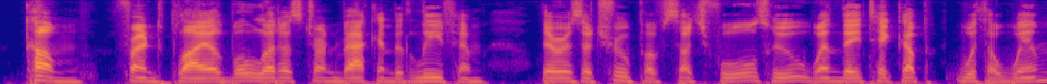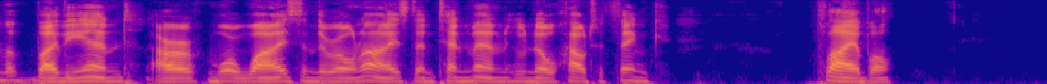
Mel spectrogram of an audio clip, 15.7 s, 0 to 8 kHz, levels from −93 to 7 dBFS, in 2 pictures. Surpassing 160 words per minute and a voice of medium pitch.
No: average, 170 wpm; low, 115 Hz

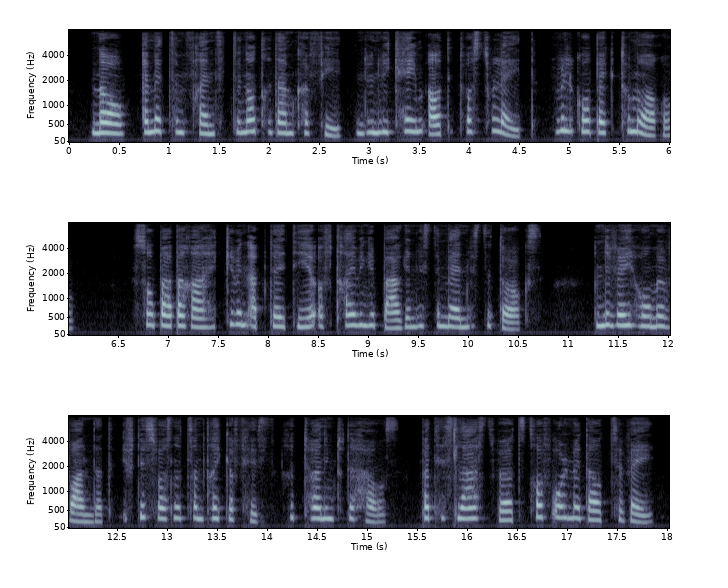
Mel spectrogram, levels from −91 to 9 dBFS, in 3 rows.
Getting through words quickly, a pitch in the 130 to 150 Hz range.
No: fast, 230 wpm; very high, 270 Hz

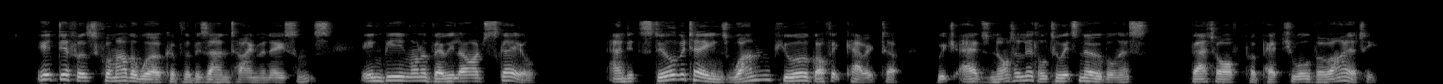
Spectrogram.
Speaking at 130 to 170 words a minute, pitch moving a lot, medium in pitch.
Yes: average, 150 wpm; wide, 6.2 semitones; medium, 145 Hz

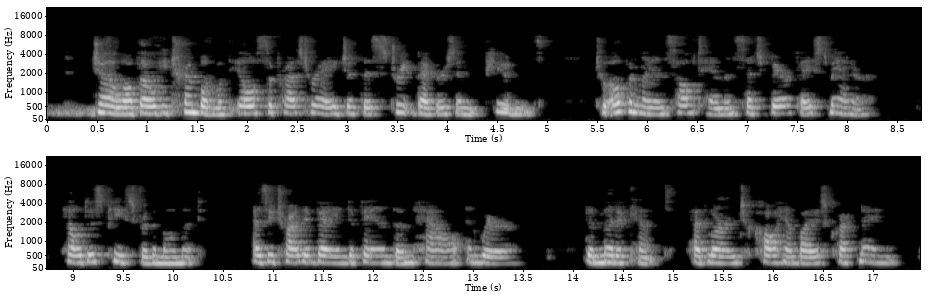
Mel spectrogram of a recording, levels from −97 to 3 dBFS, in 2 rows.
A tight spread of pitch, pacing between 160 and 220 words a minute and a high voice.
Yes: narrow, 1.7 semitones; average, 165 wpm; high, 240 Hz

